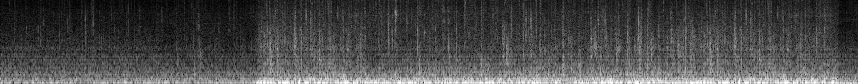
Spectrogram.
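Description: Low rumbling ambience, then about two and a half seconds in a louder rush of open fire in braziers, crackling with many small pops.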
